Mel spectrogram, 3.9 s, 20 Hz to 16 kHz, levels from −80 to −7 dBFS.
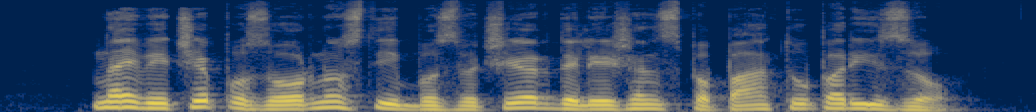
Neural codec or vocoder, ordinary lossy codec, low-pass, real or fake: vocoder, 44.1 kHz, 128 mel bands every 256 samples, BigVGAN v2; Opus, 32 kbps; 14.4 kHz; fake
